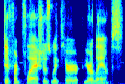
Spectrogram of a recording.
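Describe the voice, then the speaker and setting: A man acting as game master, describing scenes for a tabletop horror game in a halting, improvised way. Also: fairly low pitch, steady tone, pushed and bright.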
